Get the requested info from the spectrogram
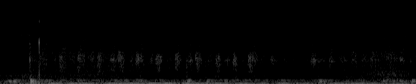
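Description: Stylus rubbing in quick repeated back-and-forth strokes on a tablet screen while erasing digital ink; faint.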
